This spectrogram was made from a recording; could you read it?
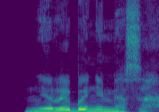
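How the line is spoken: Exhaled. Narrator (Russian): выдохнул я

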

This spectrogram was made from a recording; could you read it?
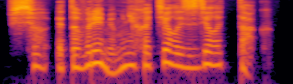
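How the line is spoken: Quiet. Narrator (Russian): негромко произносит

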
